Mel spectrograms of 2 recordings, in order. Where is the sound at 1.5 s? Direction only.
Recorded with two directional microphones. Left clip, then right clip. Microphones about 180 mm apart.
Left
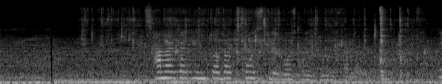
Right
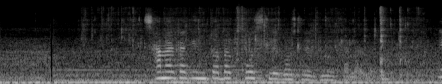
Centre (ahead or behind).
